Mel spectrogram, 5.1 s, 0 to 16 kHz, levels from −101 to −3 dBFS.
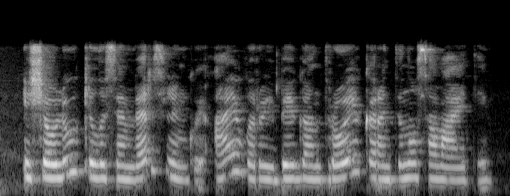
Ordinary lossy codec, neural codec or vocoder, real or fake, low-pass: Opus, 64 kbps; none; real; 7.2 kHz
